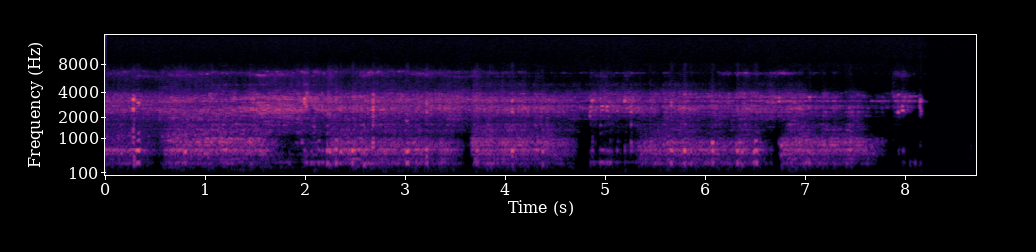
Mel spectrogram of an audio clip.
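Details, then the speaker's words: Harsh, hollow blowing breath sounds heard through a stethoscope, expiration longer than inspiration: bronchial (tubular) breath sound, normal over the trachea, pathological elsewhere as in lung consolidation; teaching example. "al oír este ruido fuera de estos sitios es patológico y se denomina soplo tu bar kiko como lo describiremos a la verdad de la auscultación de las condensaciones pulmonares que vamos a revisar más adelante"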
